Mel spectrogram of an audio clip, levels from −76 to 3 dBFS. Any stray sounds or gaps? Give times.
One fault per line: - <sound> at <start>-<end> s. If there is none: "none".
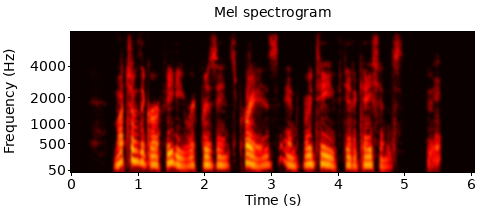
- laugh at 5.3-5.6 s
